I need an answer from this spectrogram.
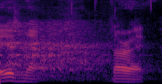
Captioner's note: laughter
